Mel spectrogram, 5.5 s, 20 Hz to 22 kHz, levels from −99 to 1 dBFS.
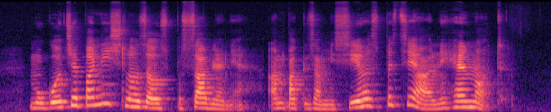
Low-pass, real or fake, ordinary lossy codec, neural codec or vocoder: none; real; none; none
